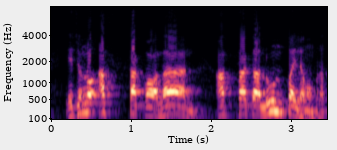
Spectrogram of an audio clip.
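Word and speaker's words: الثقلان: যোগ করা হয় তাহলে সেই আলিফ লামের আর উচ্চারণ হবে না এই এর উপরে একটা তাসদিদ চলে আসবে এজন্য সাকলান আসসাকালুন পাইলাম আমরা।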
